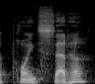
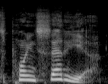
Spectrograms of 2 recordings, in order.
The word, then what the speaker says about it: poinsettia: Do people really pronounce poinsettia, poinsetta? – Yes, yeah, they do. Poinsetta. – That's how I heard it for the first 20 years of my life. – It's poinsettia.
